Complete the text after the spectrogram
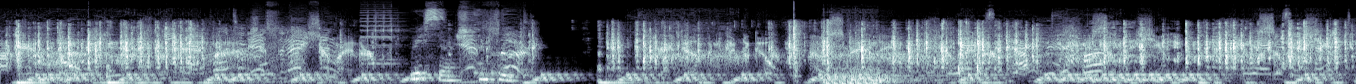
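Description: Rapid gunfire rattles in a battle game, with a brief pause.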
